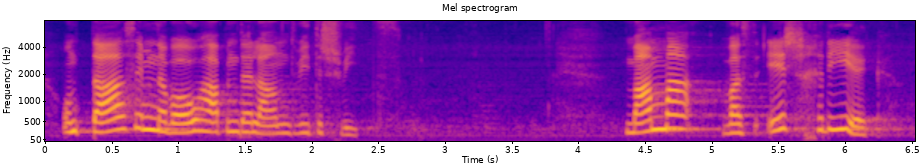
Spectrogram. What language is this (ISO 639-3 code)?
gsw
